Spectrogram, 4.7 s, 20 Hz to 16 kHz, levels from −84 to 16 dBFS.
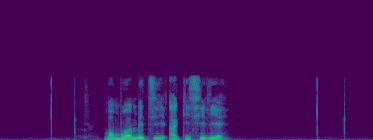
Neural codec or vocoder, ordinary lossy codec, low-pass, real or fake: codec, 16 kHz, 2 kbps, FunCodec, trained on Chinese and English, 25 frames a second; none; 7.2 kHz; fake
